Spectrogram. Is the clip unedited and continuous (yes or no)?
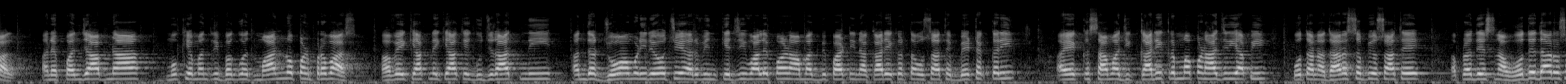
yes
